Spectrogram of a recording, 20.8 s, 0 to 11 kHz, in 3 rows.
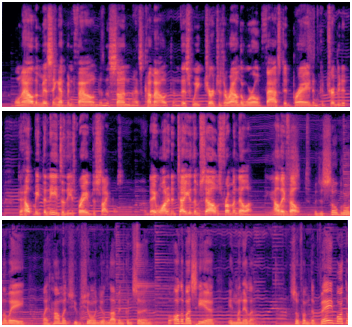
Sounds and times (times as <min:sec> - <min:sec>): Music: 0:00.0 - 0:20.8
Narration, monologue: 0:00.0 - 0:20.8
Male speech, man speaking: 0:00.3 - 0:20.8.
